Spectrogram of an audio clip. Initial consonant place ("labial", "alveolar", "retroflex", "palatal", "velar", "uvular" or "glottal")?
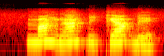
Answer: labial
